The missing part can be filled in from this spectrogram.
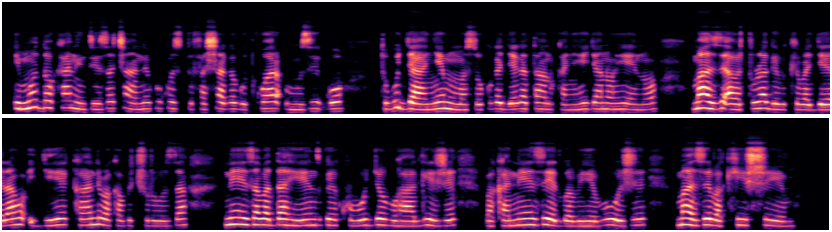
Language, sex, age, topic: Kinyarwanda, female, 18-24, government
